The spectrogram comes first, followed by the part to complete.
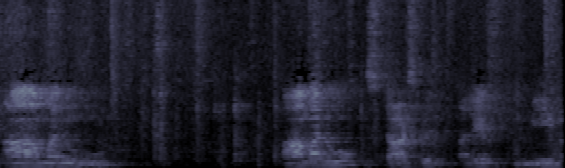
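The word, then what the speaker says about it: آمَنُوا: And if we make the plural of this, we simply add a vav with an alif which is not recited. So the word is pronounced as amanu.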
